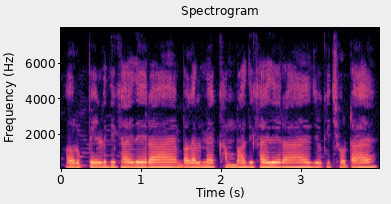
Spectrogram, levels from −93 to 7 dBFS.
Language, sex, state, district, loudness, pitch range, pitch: Hindi, male, Uttar Pradesh, Lalitpur, -14 LUFS, 135-145 Hz, 140 Hz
